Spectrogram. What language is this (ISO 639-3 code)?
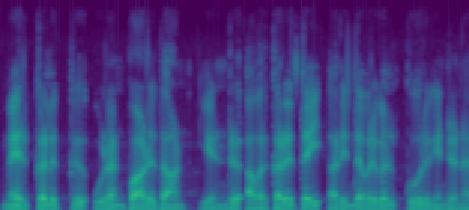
tam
